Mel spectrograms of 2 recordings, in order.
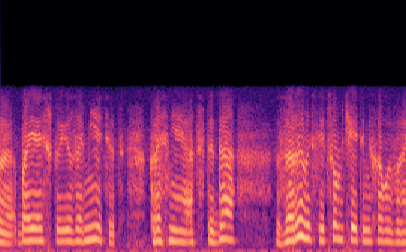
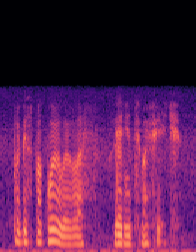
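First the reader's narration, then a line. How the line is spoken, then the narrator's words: Very quiet, apologetic. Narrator (Russian): И совсем тихо, словно извиняясь, она добавила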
